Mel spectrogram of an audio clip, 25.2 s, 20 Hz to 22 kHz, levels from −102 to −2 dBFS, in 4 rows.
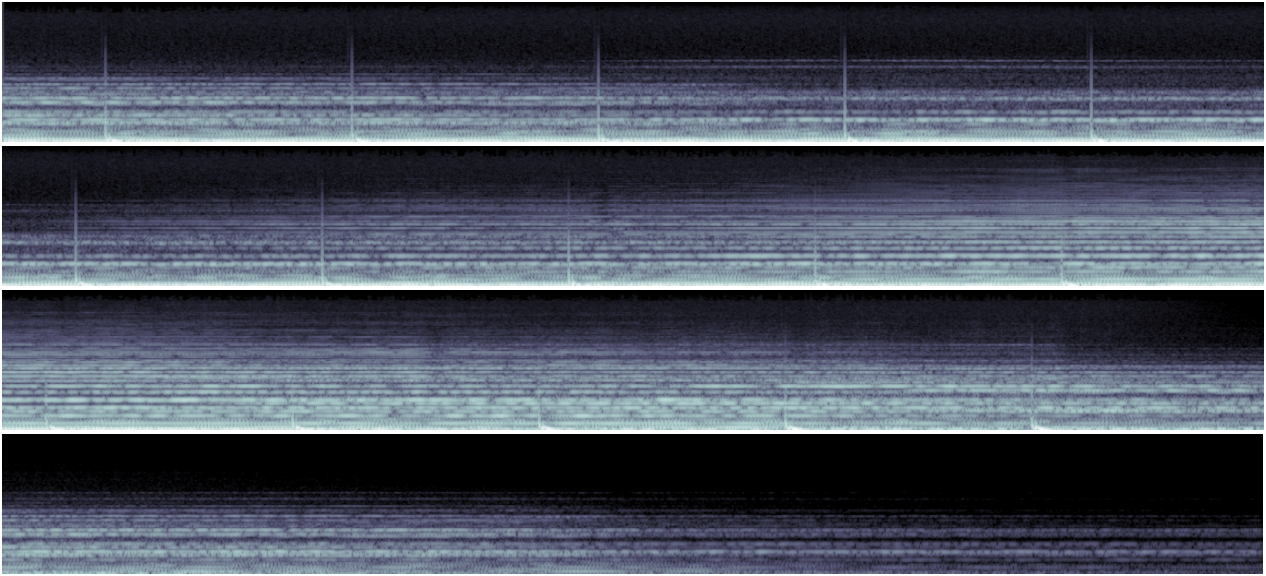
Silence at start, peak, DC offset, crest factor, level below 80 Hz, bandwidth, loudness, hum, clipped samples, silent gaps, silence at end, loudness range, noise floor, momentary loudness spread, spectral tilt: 0 s; -2 dBFS; under 0.1%; 14 dB; -18 dBFS; 4.7 kHz; -19 LUFS; none; under 0.1%; none; 3.35 s; 14 LU; -59 dBFS; 15 LU; -9 dB/octave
